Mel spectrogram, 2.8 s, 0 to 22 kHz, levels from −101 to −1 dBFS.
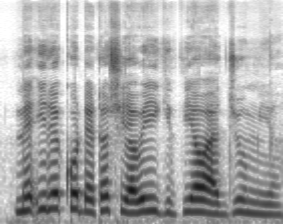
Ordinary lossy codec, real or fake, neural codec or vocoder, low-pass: none; fake; vocoder, 44.1 kHz, 128 mel bands, Pupu-Vocoder; none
